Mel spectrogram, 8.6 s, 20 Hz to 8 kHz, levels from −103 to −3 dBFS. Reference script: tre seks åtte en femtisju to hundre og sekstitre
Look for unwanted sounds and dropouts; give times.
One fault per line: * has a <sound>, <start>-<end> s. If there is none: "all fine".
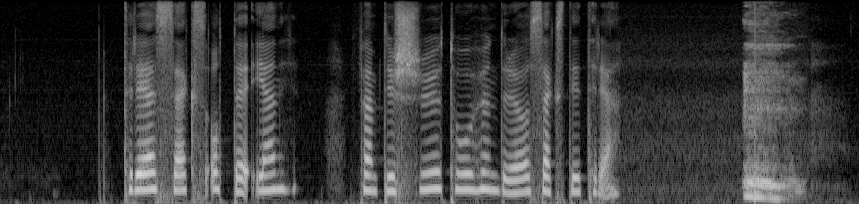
* has a throat clearing, 7.4-8.1 s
